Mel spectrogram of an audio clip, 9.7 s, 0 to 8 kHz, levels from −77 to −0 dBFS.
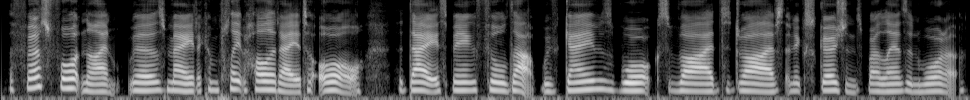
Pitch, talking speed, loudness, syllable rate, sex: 190 Hz, 160 wpm, -18 LUFS, 4.2 syllables/s, female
